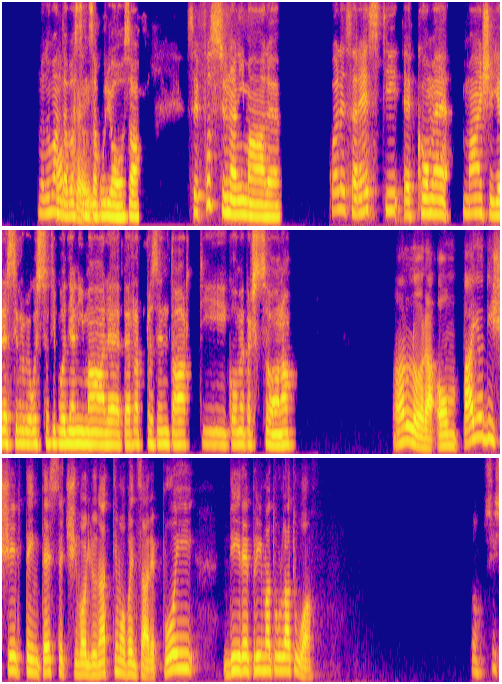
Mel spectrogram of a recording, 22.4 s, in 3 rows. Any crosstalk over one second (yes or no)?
no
